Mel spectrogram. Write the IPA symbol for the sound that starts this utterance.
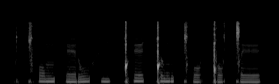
ǀʰ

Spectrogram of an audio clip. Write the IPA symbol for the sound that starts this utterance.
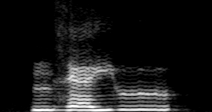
n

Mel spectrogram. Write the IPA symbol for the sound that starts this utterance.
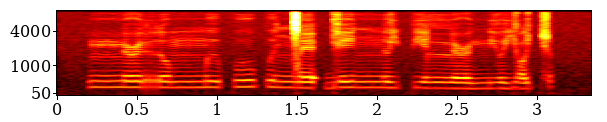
nː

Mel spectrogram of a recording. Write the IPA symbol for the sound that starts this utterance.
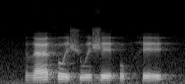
ð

